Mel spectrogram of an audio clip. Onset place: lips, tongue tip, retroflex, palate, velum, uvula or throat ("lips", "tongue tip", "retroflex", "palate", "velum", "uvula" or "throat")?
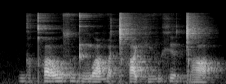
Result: velum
